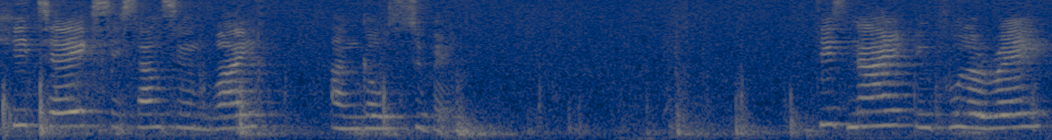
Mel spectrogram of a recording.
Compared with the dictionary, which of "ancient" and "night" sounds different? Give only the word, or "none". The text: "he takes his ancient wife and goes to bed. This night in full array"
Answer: ancient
